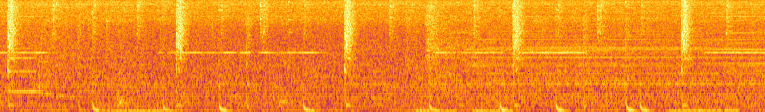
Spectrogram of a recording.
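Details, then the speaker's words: Automated non-invasive blood pressure cuff cycling on an anesthesia vital-signs monitor in a demonstration; the cuff can go on an arm or leg, and the monitor can cycle at a set frequency with a completion alert. "can see here i'm able to set this machine so that it actually cycles at whatever frequency i'd like it to, and then one of the other important points that i want to indicate here is that i can actually set the volume for when this has completed cycling."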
